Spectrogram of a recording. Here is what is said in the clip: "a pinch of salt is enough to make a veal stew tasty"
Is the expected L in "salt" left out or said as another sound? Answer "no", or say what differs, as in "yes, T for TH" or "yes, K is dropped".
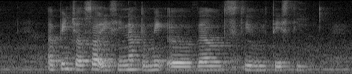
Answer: yes, L is dropped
